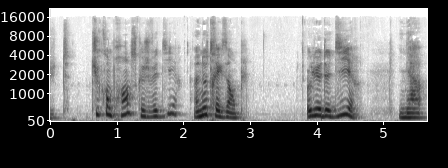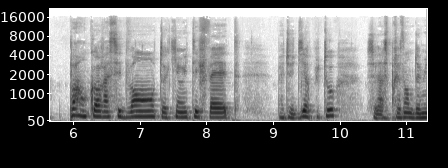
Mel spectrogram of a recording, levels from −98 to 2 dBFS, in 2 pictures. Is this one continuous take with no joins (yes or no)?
yes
